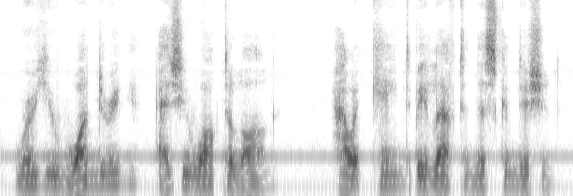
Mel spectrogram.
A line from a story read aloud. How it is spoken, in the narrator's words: she said quietly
